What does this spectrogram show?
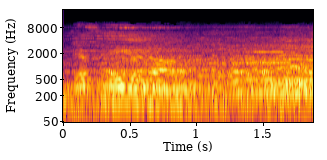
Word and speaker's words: Fani: It's called, look at Fani, F-A-N-I. It should be pronounced Fanny. Fani. They say she gets very upset if you call her Fanny, F-A-N-I.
